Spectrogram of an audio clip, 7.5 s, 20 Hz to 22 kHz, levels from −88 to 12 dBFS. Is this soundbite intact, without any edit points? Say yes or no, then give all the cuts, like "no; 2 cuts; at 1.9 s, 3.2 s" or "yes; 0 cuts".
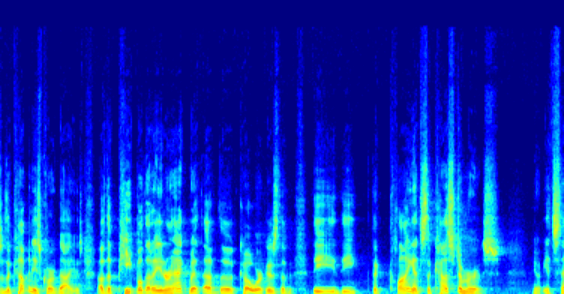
yes; 0 cuts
